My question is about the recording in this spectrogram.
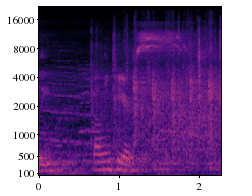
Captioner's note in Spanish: hablando en inglés; aplausos de la audiencia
